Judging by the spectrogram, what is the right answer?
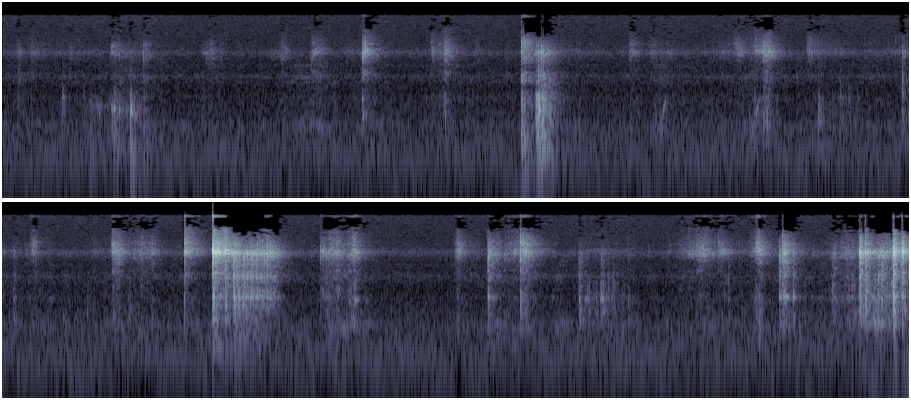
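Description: Hands handling small plastic and paper packaging on a tabletop: scattered small clicks and taps, with a louder crinkling rustle about eight seconds in and another near the end.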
